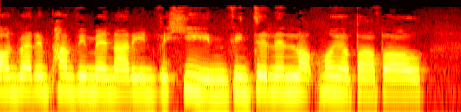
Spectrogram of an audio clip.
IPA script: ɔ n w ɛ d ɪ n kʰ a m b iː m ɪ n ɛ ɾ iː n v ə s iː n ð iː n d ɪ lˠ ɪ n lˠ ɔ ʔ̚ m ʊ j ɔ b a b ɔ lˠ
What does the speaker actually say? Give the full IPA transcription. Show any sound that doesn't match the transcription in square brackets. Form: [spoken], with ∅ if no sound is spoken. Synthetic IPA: ɔ n w ɛ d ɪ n [pʰ] a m [v] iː m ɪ n [a] ɾ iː n v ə [h] iː n [v] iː n d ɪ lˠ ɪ n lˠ ɔ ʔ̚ m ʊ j ɔ b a b ɔ lˠ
